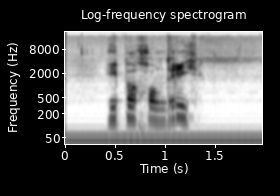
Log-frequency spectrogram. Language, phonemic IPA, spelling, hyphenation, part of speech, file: Dutch, /ˌɦipoːxɔnˈdri/, hypochondrie, hy‧po‧chon‧drie, noun, Nl-hypochondrie.ogg
- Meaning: hypochondriasis (excessive fear of or preoccupation with a serious illness)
